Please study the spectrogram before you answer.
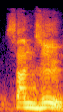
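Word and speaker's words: Sun Tzu: I think it's Sunzu who who you're quoting from him. Thank you Andrew. Thank you for appreciate you watching. Sunzoo you pronounce it right.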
